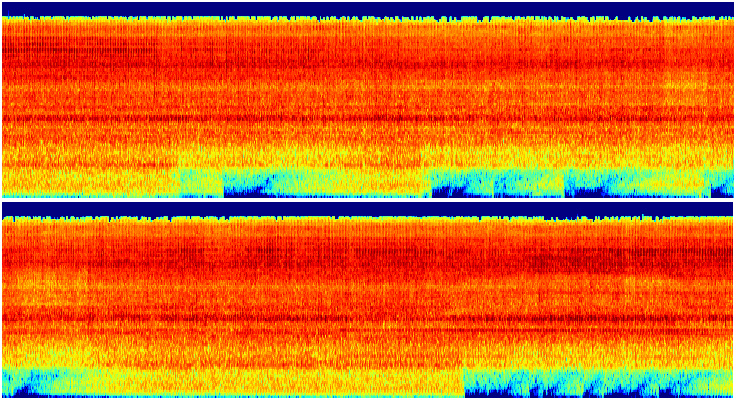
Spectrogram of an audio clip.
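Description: Small live-steam model traction engines running on the spot, giving a steady hiss with a thin, even high tone throughout.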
